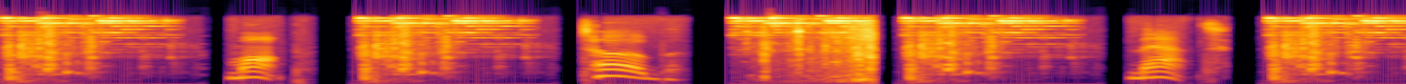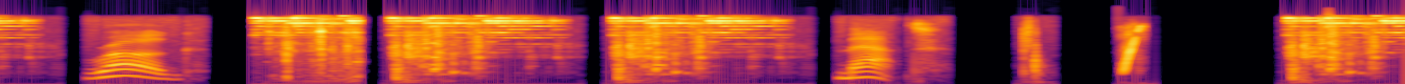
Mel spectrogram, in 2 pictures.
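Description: Playful cartoon sound effects boing and chime as boxes pop open.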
